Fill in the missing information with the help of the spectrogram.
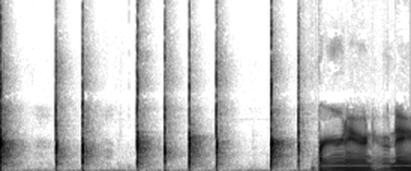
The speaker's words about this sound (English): And so, and that clapping is, like, a really big part of the percussion part of that song. And it's just so dumb and beautiful.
